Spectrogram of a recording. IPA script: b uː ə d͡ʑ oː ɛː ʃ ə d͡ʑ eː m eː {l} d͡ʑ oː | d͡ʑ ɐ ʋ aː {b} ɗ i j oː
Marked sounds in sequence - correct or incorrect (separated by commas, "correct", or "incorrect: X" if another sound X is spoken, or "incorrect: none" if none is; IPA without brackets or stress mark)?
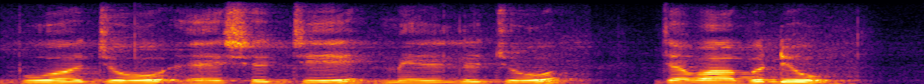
correct, correct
